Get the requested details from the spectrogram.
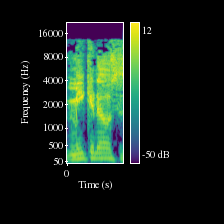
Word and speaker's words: Mykonos: Is it Mykonos? Is that how you pronounce it, Kathy? – Yeah.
